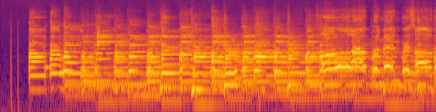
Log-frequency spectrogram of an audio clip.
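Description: After a brief gap with a few faint clicks, a banjo and acoustic guitar start about half a second in, playing a brisk plucked instrumental intro to a bawdy folk song.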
